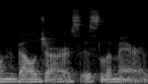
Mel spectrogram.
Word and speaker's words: La Mer: the bell jars is La Mer. their or lemir it would probably be pronounced in French.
